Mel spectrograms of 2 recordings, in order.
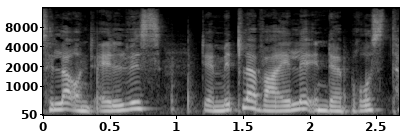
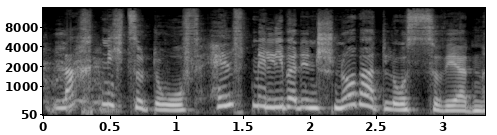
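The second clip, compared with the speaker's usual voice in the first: higher-pitched, mildly cross plea; a touch of exasperation without shouting; calling out; 7 semitones higher than usual. A narrator's reading. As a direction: call out in protest, pitch raised. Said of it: "rief Bacilla".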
